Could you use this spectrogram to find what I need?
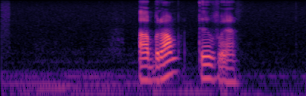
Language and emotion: Russian, neutral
